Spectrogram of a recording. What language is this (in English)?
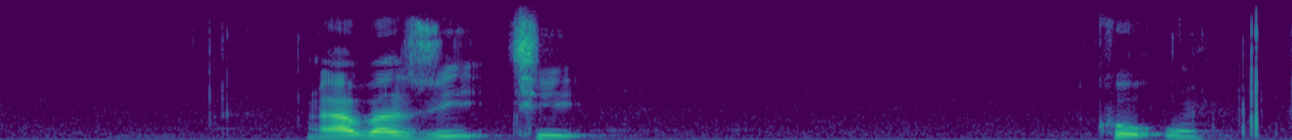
Venda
